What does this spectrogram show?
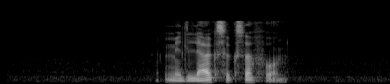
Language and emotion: Russian, neutral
